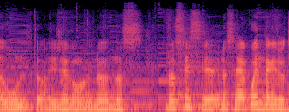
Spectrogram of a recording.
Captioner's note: creak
